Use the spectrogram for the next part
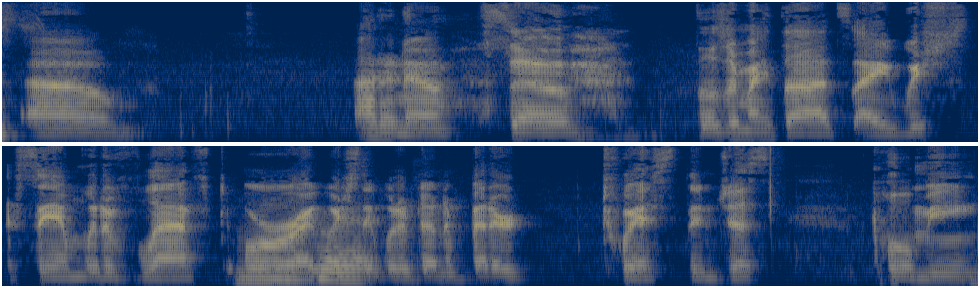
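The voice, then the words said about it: Pleasant accent. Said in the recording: “He's got a lovely accent, hasn't he? I like his voice.”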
